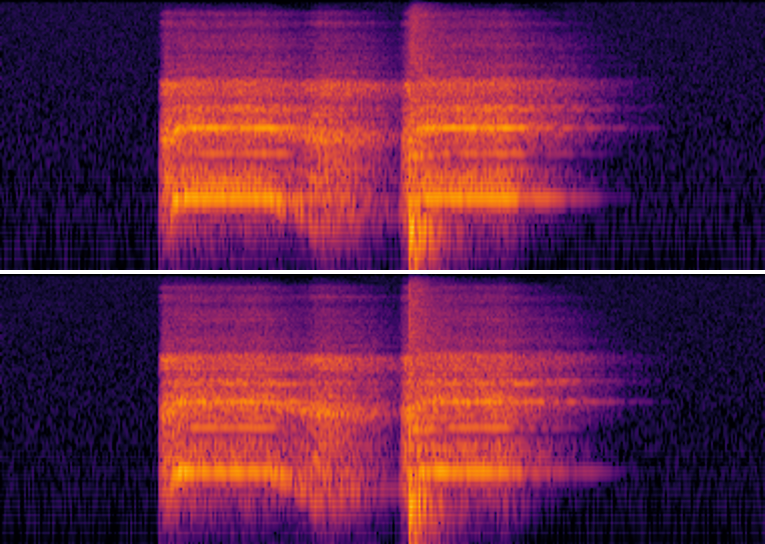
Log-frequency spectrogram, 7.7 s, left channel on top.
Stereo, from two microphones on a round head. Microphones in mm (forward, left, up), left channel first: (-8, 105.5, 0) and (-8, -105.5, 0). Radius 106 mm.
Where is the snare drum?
60° right (ahead or behind), 2 m.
